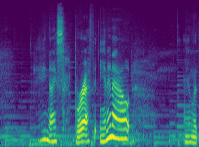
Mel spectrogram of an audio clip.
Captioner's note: exhales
